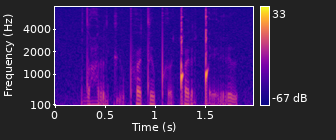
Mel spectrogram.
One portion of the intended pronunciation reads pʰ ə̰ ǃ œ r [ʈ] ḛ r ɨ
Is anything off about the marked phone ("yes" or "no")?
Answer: yes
